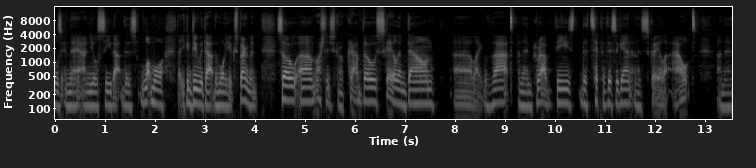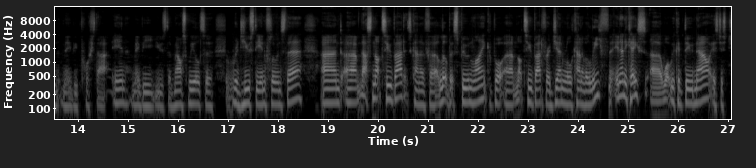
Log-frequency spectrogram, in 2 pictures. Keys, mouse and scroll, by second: 2.4 shift+scroll, 7.8 s, 12.6 g, 15.4 g, 19.7-21.2 middle drag, 24.6 Tab.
